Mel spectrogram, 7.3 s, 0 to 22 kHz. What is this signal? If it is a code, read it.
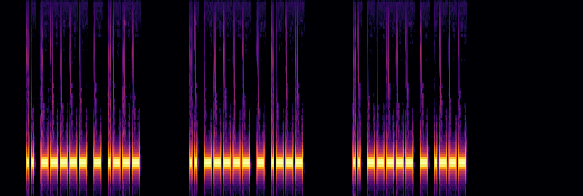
Morse code, heard as a keyed tone, about 40 wpm, 700 Hz. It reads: I0TJ I0TJ I0TJ
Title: DXCC-100 Call Signs - 4 Characters - Repeated 3x - 40wpm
